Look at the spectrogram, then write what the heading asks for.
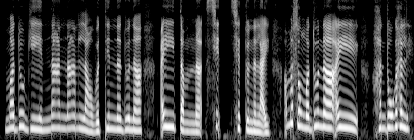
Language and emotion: Manipuri, disgusted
